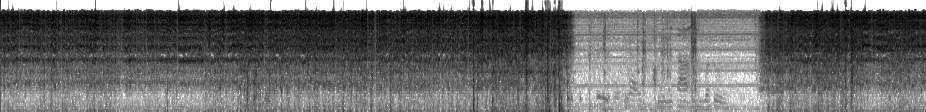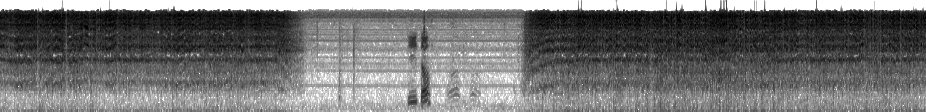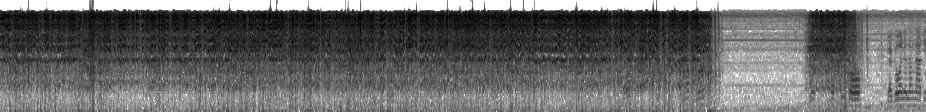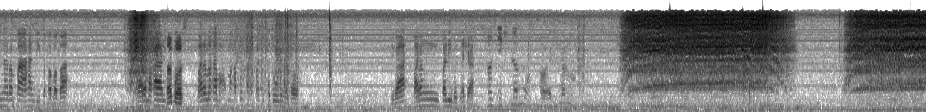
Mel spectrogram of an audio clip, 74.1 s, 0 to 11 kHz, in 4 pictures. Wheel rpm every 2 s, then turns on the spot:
230, 230, 230, 230, 220, 190, 0, 30, 230, 230, 230, 230, 50, 0, 60, 220, 230, 230, 230, 230, 230, 240, 240, 230, 230, 160, 30, 30, 0, 20, 10, 0, 0, 0, 150, 140, 110.
60-62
